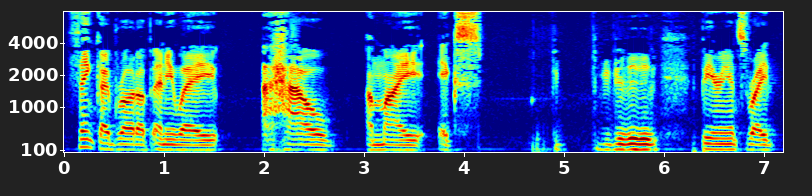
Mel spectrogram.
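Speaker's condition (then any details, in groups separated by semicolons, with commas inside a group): Stuttering; person who stutters; in psychotherapy, helping with letting go and accepting stuttering; stutter-like tension when signing own name, worse under pressure or with people watching; blocks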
